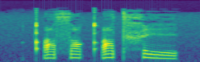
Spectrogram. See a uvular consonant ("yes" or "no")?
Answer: yes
